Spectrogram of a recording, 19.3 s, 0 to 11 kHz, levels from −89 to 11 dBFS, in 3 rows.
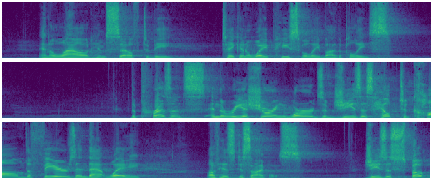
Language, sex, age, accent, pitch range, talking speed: English, male, 50-69, American, 140-195 Hz, 100 wpm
